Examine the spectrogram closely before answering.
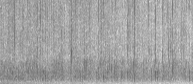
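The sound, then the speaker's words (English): An audience at First Pentecostal Church applauds a welcome for visiting guests, with steady, dense clapping held evenly throughout. “Let's give them another warm First Pentecostal Church welcome.”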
